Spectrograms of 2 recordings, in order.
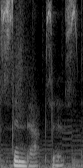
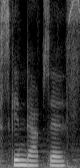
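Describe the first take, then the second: First: No k sound follows the opening s. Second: A k sound follows the opening s. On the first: The speaker calls it right. "C's in Latin are usually pronounced as S's, so you kind of just like glaze right over it" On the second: The speaker calls it wrong. "not a Skindapsus"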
